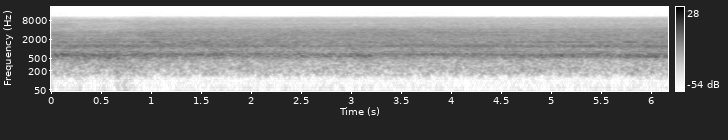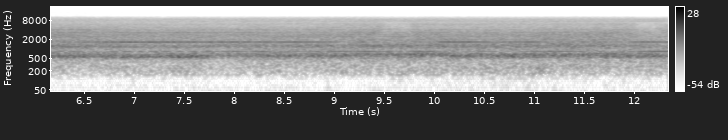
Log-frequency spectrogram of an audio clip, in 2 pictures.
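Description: Workman WindCore 15V cooling fans on a fan-cooled work vest running at their strongest setting: a steady whir of rushing air with a faint steady tone in it.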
